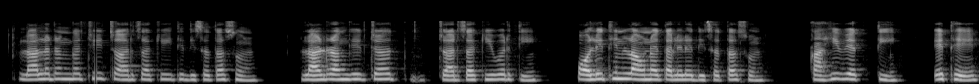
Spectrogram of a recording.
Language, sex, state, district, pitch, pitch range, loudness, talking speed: Marathi, female, Maharashtra, Aurangabad, 225 Hz, 205-235 Hz, -21 LUFS, 130 wpm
